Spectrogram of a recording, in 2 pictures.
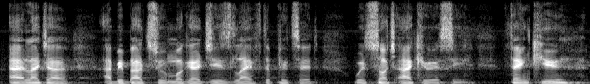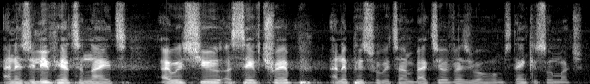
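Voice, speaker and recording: A man's voice: medium pitch, bright, forceful tone. A man giving a formal vote of thanks as a family representative. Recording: reverberant large hall.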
